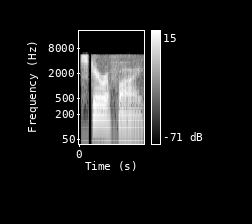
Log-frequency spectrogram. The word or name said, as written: scarify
